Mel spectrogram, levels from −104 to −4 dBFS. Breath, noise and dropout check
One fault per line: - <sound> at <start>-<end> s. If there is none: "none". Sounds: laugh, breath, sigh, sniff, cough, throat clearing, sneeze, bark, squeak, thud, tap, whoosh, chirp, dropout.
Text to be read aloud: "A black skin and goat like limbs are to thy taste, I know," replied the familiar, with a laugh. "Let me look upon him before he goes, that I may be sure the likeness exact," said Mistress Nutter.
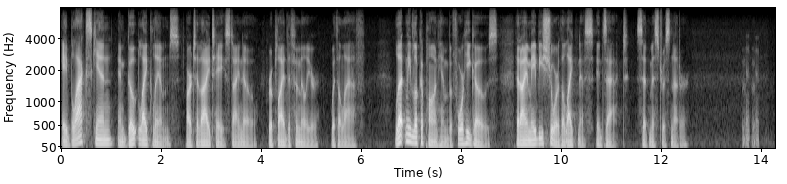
- dropout at 10.8-10.9 s
- laugh at 13.6-14.0 s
